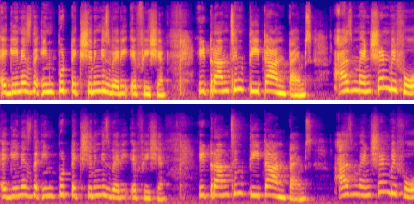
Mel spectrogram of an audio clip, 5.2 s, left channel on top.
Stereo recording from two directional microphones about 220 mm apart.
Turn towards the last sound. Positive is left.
turn(degrees=40)  # may be behind; listen again after turning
